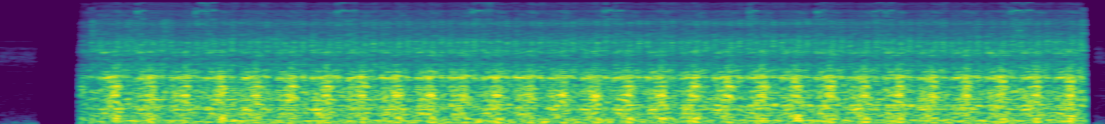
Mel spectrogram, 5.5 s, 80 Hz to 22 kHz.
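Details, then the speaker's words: BMW 320i E92 N43 engine after rebuild with new King bearings, running: light, steady ticking knock over idle, rod knock straight away; crank journal had gone oval and out of size, so engine was pulled and crank removed. "So once I replaced them, we started up, rod knock straight away."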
